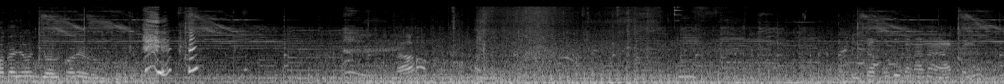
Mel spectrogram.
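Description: Boat ride on the river at Varanasi: a steady low engine drone and water noise run throughout, with wind buffeting the microphone, a couple of sharp knocks early on and faint voices in the background.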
